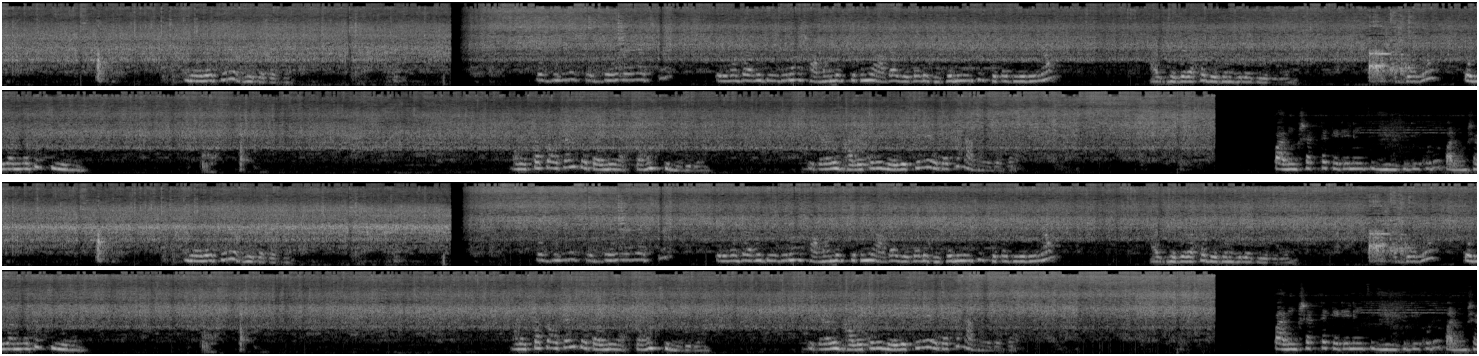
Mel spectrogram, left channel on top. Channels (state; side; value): normal; both; correlation 0.69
